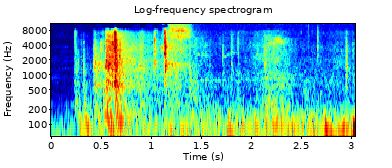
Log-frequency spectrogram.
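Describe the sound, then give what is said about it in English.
A front door is opened with a rattling clunk and a sharp latch click, followed by a low, steady hum of outside ambience. No one speaks. “Open your front door and shout.”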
